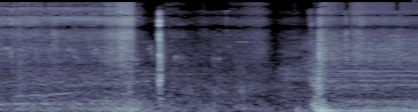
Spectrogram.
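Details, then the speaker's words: Proton Satria GTI power window motor runs with a steady, low hum as the glass travels, ending in a soft thump. It works, but quite slowly. "long works it'll be it quite slowly but it does work"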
